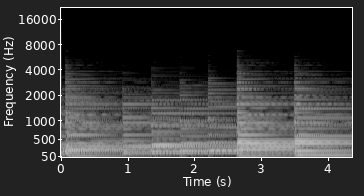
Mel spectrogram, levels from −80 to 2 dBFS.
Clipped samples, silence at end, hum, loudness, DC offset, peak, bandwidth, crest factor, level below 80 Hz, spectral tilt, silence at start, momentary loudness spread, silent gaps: under 0.1%; 0 s; none; -25 LUFS; under 0.1%; -8 dBFS; 6.4 kHz; 16 dB; -44 dBFS; -9.5 dB/octave; 0 s; 7 LU; none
